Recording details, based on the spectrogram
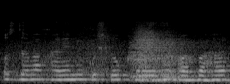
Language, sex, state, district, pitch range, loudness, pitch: Hindi, female, Bihar, Gopalganj, 210-225 Hz, -30 LUFS, 215 Hz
